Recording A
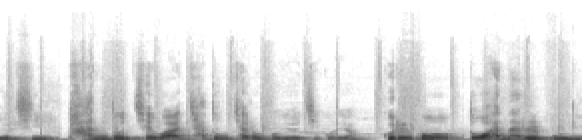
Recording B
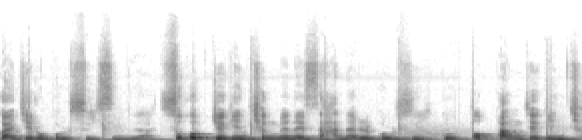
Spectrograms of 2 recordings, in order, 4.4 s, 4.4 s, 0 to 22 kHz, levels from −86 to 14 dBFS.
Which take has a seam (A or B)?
B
